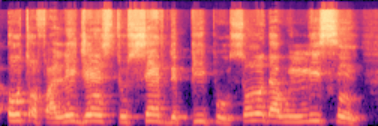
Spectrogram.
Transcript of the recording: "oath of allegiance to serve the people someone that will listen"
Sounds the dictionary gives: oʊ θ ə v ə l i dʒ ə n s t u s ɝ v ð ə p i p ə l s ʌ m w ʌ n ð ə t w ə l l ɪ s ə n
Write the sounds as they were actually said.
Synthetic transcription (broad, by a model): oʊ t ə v ə l i dʒ ə n s t u s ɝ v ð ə p i p ə l s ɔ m w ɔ n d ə t w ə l l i s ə n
